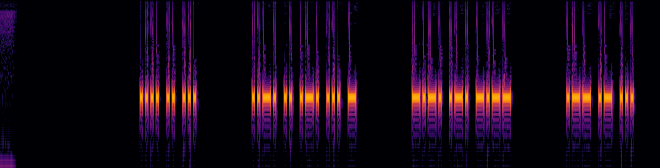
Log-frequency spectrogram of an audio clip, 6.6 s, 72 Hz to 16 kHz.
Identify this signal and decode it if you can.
Morse code, heard as a keyed tone, about 41 wpm, 700 Hz. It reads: HIS FIRST CRY WAS
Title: 3x Word-Spacing - Sentences from Top 500 Words - 45wpm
